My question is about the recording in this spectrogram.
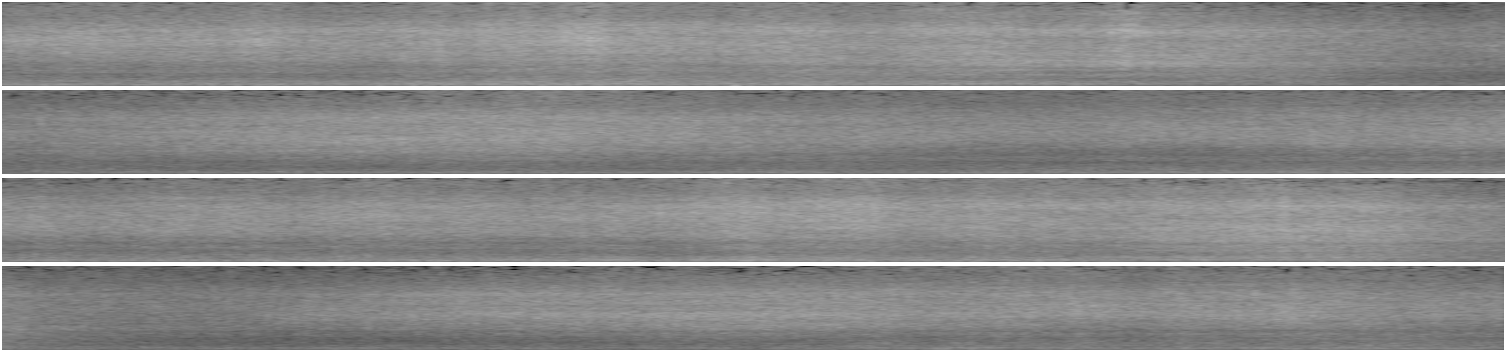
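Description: Ocean waves breaking and washing in: a continuous rush of surf that swells twice, a few seconds in and again for a stretch past the middle, easing off between the surges.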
